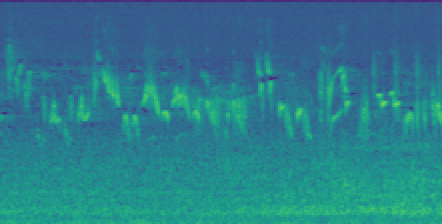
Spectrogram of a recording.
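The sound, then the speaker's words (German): A nightingale's high, whistling song with rapid varied chirps and trills, continuous, over a steady low background hum. “Das hohe Pfeifen der Nachtigall.”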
